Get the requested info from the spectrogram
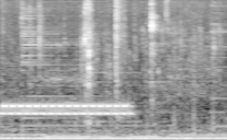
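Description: Telephone ringing: a steady two-tone electronic ring that stops about a second and a half in as the call is answered.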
